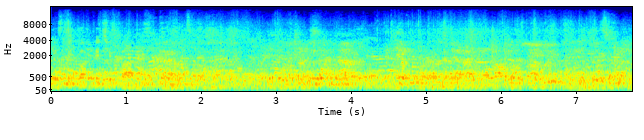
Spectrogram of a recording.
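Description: An elderly man laughs close by.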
